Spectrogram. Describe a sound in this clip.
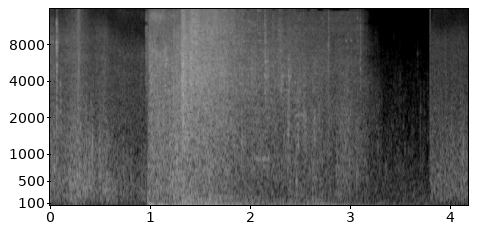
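A car splashes heavily into water.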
